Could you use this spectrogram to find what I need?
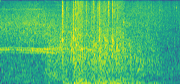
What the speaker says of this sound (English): He's got mortars falling all around him.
